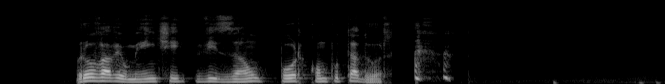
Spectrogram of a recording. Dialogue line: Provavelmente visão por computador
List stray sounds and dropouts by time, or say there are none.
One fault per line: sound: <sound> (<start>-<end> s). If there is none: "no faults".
sound: laugh (4.1-4.6 s)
